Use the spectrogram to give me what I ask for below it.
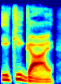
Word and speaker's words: ikigai: It's pronounced eeky and it basically means a reason for being.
